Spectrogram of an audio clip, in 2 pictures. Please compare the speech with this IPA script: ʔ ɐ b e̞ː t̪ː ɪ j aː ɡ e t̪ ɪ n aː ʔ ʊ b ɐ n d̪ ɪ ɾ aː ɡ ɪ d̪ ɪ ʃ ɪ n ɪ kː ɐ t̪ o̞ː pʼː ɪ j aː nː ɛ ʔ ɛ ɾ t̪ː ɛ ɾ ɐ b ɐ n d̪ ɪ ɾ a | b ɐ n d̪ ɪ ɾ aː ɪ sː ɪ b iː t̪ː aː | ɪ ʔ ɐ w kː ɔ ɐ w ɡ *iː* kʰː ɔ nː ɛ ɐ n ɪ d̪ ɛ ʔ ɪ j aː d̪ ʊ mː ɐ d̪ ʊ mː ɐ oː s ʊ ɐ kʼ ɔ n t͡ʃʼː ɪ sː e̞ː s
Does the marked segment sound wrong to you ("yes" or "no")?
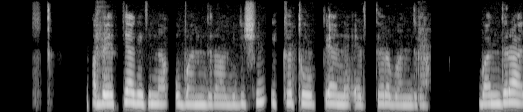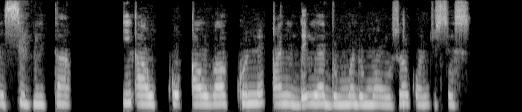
yes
